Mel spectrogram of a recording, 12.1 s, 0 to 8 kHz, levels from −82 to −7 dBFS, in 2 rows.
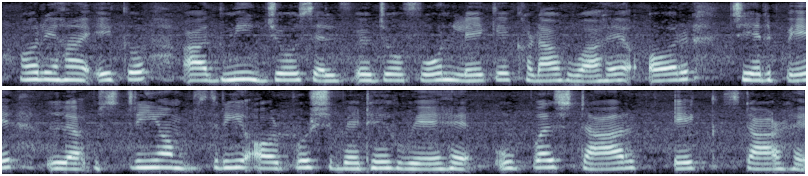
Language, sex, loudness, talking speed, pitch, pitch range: Hindi, female, -20 LUFS, 135 wpm, 225 Hz, 210-245 Hz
